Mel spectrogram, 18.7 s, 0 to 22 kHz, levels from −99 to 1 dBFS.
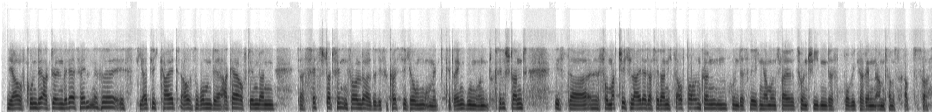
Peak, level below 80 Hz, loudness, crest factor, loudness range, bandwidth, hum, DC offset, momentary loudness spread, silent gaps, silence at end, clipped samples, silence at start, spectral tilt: -6 dBFS; -56 dBFS; -18 LUFS; 12 dB; 1 LU; 4.5 kHz; none; under 0.1%; 7 LU; none; 0 s; under 0.1%; 0.15 s; -9 dB/octave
